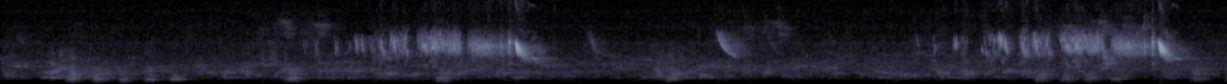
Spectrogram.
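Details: Swallow-tailed hummingbird tending its chick in the wild in nature, with high thin squeaky chittering notes in two clustered bursts, plus a few short sharp chips between, over faint background noise.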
